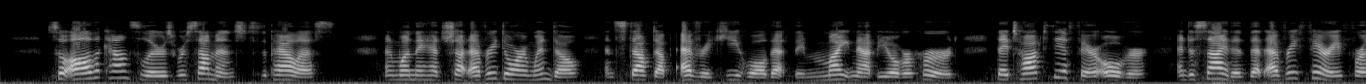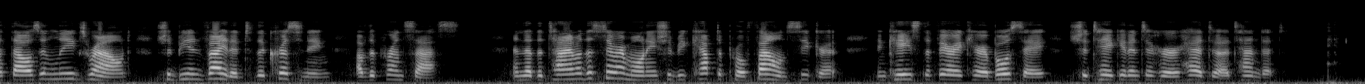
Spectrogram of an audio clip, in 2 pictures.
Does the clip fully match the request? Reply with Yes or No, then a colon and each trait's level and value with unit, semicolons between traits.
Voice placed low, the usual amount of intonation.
No: high, 215 Hz; average, 4.2 semitones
